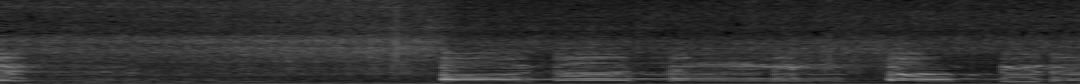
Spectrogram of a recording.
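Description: A sung melody with long held, slightly wavering notes that picks up again about one and a half seconds in after a pause, over a low steady hum from a slowly moving vehicle's engine.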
